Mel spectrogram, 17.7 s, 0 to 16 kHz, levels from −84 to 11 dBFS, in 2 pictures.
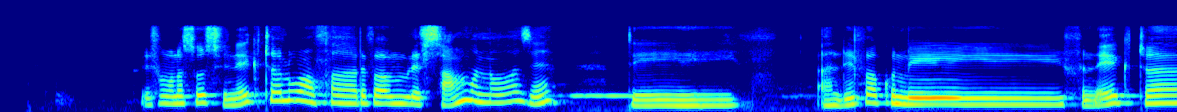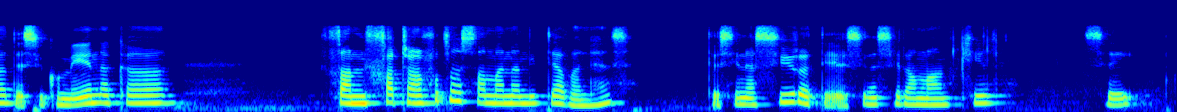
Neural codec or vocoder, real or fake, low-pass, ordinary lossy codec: codec, 16 kHz, 2 kbps, X-Codec, HuBERT features, trained on balanced general audio; fake; 7.2 kHz; none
